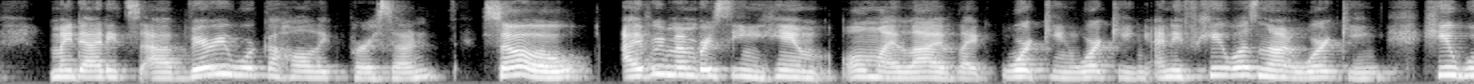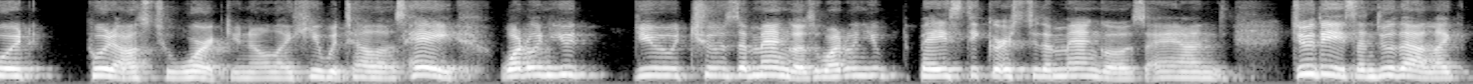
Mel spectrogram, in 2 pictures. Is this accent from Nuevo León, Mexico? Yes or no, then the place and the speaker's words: no; Mexico City, Mexico; Okay, so as I said, I'm from Mexico City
